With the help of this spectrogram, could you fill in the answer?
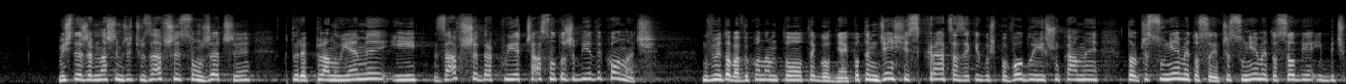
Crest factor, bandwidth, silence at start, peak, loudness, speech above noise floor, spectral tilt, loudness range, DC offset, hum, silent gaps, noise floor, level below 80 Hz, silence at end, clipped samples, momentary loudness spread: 18 dB; 11.5 kHz; 0.6 s; 0 dBFS; -18 LUFS; 41 dB; -5 dB/octave; 1 LU; under 0.1%; none; none; -58 dBFS; -66 dBFS; 0 s; under 0.1%; 7 LU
